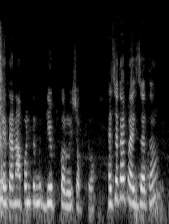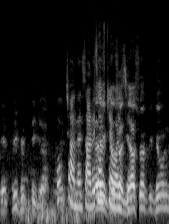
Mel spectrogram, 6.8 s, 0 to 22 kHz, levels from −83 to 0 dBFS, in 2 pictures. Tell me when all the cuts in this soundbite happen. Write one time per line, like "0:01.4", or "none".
0:05.3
